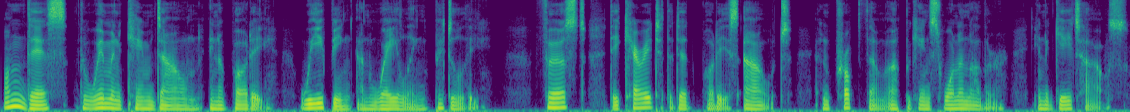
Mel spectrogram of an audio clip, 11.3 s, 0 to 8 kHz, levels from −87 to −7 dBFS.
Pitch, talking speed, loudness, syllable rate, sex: 100 Hz, 160 wpm, -22 LUFS, 4.8 syllables/s, male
